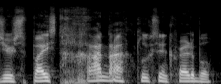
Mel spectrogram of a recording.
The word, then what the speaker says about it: chana: Chloe in Scotland says your spiced chana looks incredible. How do you pronounce it? It's chana.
